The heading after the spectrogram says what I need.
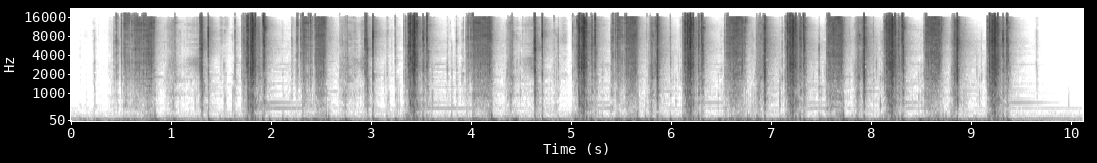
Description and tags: Old SLR film camera - Quick series of shutter cocking and pressing
Series of quick loading / cocking shutter using film advance lever and then taking a photo by clicking on shutter button.
Recorded with Rode NT1-A microphone on a Zoom H5 recorder.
